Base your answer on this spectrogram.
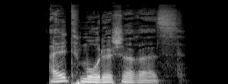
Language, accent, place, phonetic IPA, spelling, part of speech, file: German, Germany, Berlin, [ˈaltˌmoːdɪʃəʁəs], altmodischeres, adjective, De-altmodischeres.ogg
- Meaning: strong/mixed nominative/accusative neuter singular comparative degree of altmodisch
